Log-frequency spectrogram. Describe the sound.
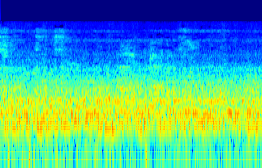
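A metro train runs through a narrow tunnel as it nears a station, with a loud, steady roar and rumble of wheels and carriages throughout and no letup.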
